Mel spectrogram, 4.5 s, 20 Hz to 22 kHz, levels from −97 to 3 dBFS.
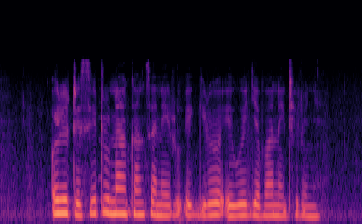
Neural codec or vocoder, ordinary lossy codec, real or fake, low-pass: none; none; real; 7.2 kHz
